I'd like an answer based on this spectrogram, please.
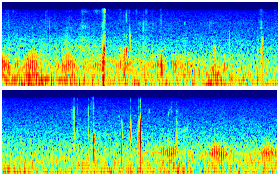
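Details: Low, throbbing purring from Piko the pet cat comes in soft pulses, with scattered sharp clicks and small rustles standing out above the steady hum.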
